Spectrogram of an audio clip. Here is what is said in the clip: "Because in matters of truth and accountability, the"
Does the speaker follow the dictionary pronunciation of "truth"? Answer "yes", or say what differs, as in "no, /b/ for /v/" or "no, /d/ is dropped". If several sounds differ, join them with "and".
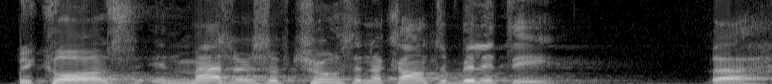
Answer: yes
